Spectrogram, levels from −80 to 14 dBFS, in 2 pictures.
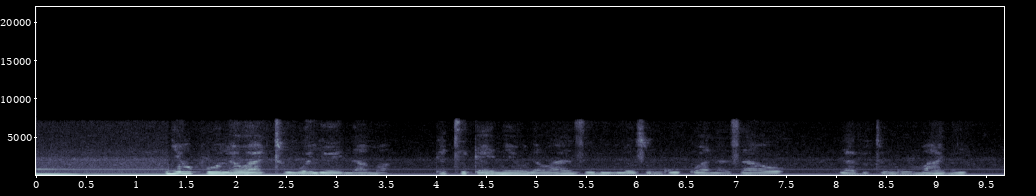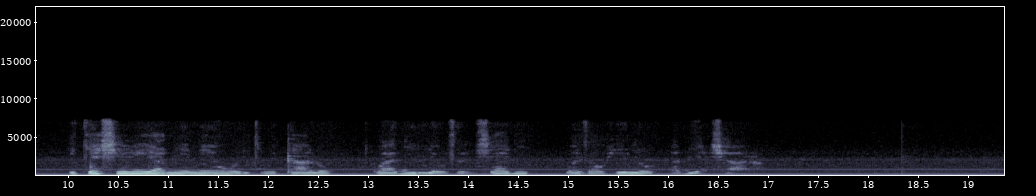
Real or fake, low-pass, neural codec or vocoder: real; 7.2 kHz; none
